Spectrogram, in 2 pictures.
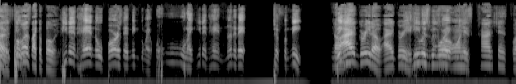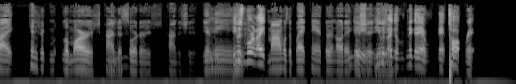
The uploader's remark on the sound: Don't grease us about the sound quality.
